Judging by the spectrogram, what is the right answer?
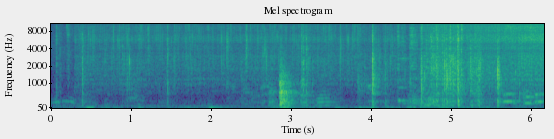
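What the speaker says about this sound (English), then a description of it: "And now we're frying it up, and we're gonna add some egg, fried egg on top." Food and an egg frying in bacon grease in a home kitchen, a steady close sizzle with scattered crackles and stirring clatter, growing louder toward the end.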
